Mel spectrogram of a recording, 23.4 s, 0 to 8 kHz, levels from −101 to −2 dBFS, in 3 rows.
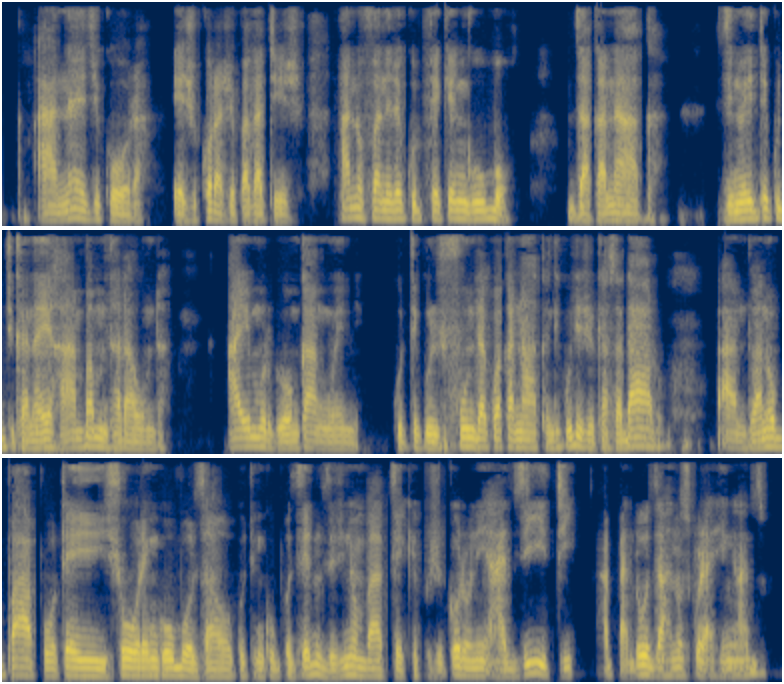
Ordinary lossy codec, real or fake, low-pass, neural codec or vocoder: AAC, 32 kbps; fake; 7.2 kHz; codec, 16 kHz in and 24 kHz out, 1 kbps, XY-Tokenizer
